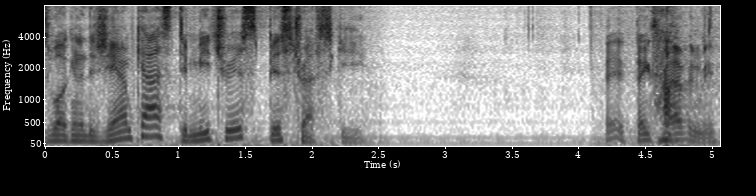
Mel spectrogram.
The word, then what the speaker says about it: Dmitrious: and obi-wan please welcome to the jam cast demetrius hey thanks for having me how was the pronunciation too far off no it was good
